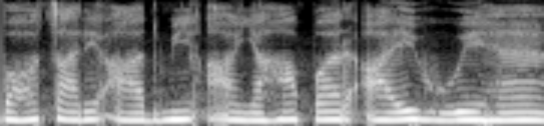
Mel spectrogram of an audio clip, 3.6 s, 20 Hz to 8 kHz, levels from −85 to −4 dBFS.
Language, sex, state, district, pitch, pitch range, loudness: Hindi, female, Jharkhand, Deoghar, 185 Hz, 180-190 Hz, -11 LUFS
